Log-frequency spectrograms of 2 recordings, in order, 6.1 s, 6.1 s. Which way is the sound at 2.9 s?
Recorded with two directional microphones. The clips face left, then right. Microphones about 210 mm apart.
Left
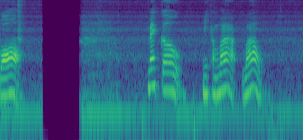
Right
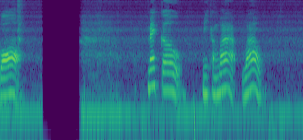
20° right (ahead or behind).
